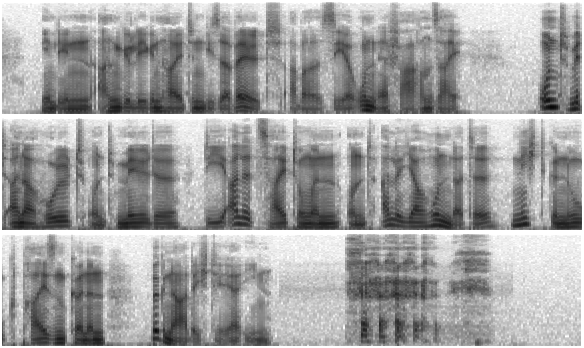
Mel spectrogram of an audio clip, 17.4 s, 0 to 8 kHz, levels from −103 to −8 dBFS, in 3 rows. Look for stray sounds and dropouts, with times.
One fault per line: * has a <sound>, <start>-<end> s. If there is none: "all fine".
* has a laugh, 15.0-16.6 s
